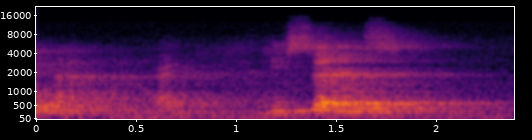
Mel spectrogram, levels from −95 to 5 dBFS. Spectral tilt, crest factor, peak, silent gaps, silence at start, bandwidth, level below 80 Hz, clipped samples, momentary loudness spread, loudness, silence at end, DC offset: -4 dB/octave; 20 dB; -12 dBFS; none; 0 s; 14 kHz; -58 dBFS; under 0.1%; 17 LU; -31 LUFS; 0 s; under 0.1%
